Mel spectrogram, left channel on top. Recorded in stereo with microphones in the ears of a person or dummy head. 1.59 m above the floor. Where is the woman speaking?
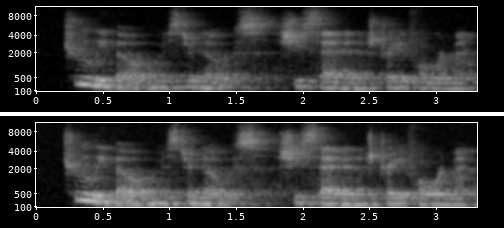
45° right (ahead or behind), 3 m.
